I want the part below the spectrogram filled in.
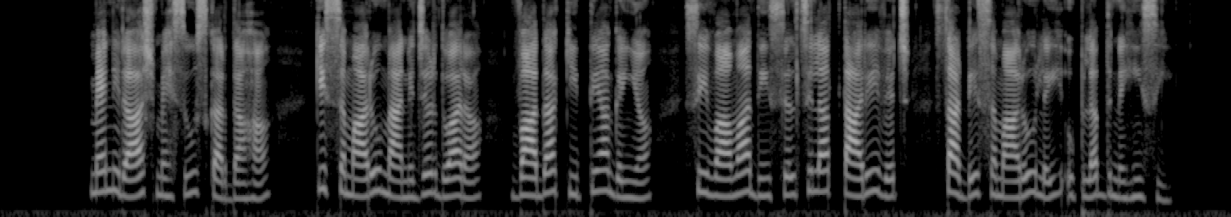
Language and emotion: Punjabi, sad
